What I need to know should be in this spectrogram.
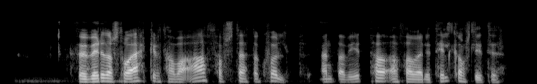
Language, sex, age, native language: Icelandic, male, 30-39, Icelandic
